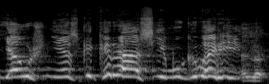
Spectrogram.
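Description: A man's voice: very high-pitched, measured pace, bright, forceful tone, exaggerated voice. An actor playing a timid, fretful male school superintendent, whining and sighing anxiously in a classic stage radio play.

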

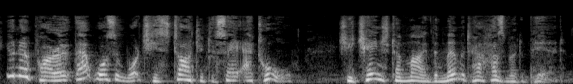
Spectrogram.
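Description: An earnest English gentleman sidekick in a radio mystery. His voice is fairly high for a man and very husky. He narrates and chats in a plain-spoken, loyal way. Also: very animated, moderate pace, full character voice. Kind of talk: radio drama acting and narration.

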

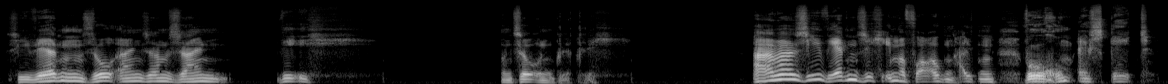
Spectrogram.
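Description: A man acting in a science fiction radio play as the grave, lonely president of an underground state, speaking in a formal, measured, solemn way with weighted pauses. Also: mid-range voice, lively intonation. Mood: resigned, sorrowful.

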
